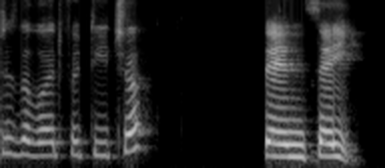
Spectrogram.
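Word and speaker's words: 先生: say say in say to elongate the say in this particular word it has an a sound you add e because that is the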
